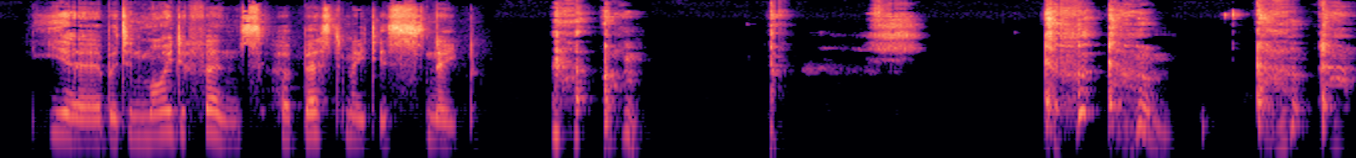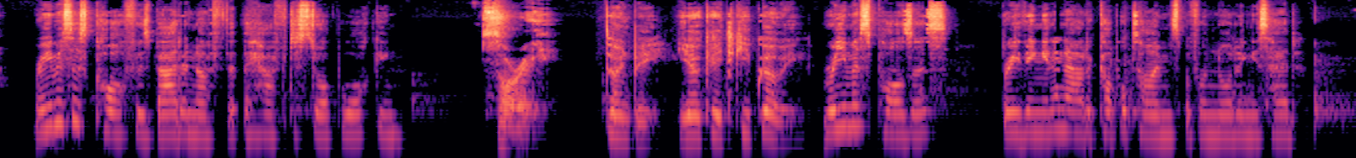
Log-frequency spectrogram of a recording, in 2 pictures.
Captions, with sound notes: “Yeah, but in my defence, her best mate is Snape.” [ Remus laughs, which quickly turns into a cough] Remus’ cough is bad enough that they have to stop walking. “Sorry,” “Don’t be. You okay to keep going?” Remus pauses, breathing in and out a couple times before nodding his head.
